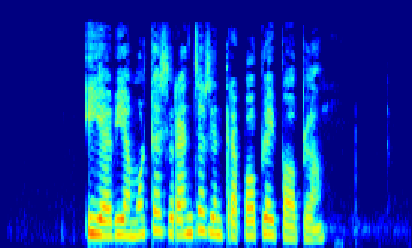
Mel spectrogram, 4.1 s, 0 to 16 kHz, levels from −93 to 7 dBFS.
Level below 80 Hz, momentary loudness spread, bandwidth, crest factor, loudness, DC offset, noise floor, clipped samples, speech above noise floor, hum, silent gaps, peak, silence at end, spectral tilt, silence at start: -76 dBFS; 11 LU; 11 kHz; 18 dB; -25 LUFS; under 0.1%; -77 dBFS; under 0.1%; 52 dB; none; none; -8 dBFS; 0.9 s; -5 dB/octave; 0.85 s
